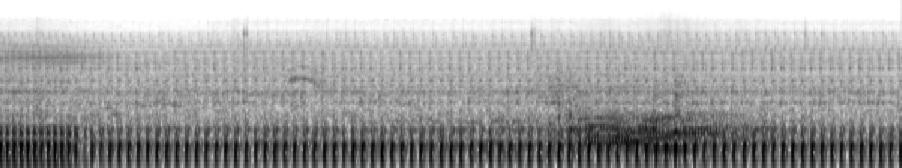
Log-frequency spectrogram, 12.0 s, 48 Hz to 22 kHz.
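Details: 2004 Suzuki Shogun 125R single, clutch plates, clutch housing, cam chain and its rubber replaced a year earlier, idling: a steady quick tapping, roughly four a second, over a clean low thump; abnormal engine noise at idle, source unknown.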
